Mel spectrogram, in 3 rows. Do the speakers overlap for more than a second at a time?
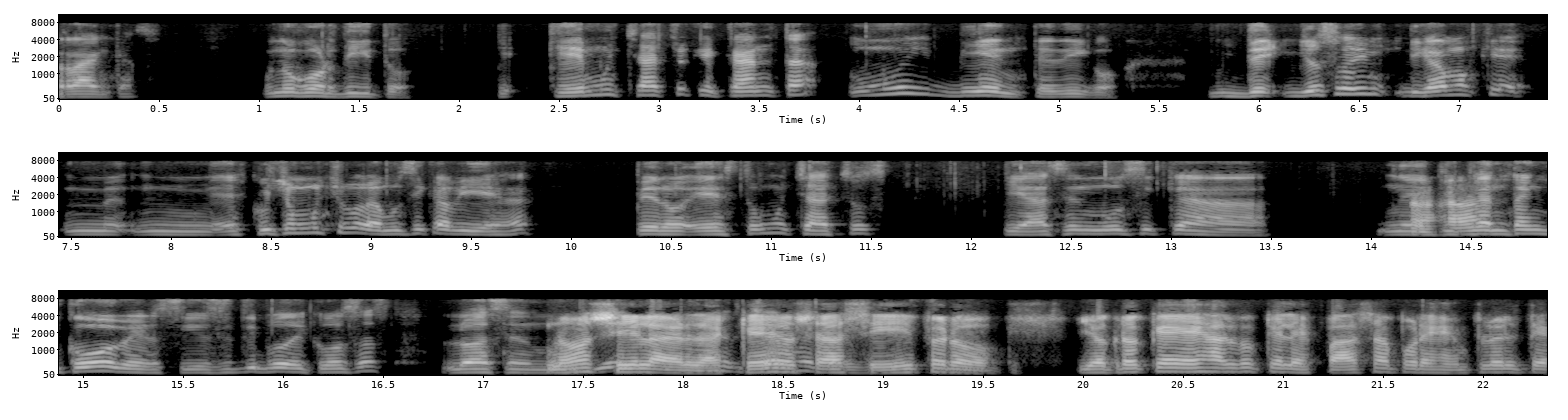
Yes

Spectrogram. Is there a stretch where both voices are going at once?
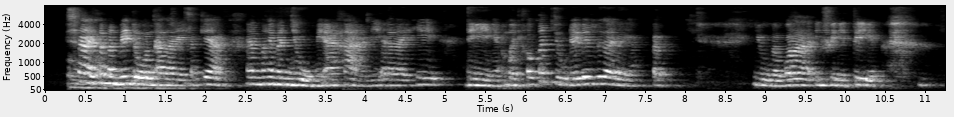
Yes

